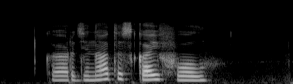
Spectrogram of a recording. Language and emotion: Russian, neutral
